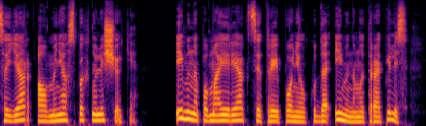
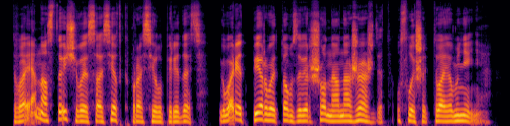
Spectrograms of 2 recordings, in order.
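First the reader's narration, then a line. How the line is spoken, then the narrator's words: Amused snort. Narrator (Russian): хмыкнул Трей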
